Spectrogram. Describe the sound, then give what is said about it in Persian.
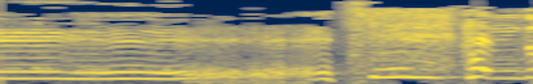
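A girl cries and wails, her voice rising in long, loud, quavering tones with a few breaking sobs and sharp pitch slides, with nothing else audible. “دخترم گریه تو قلب منو آتش میزنه.”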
